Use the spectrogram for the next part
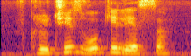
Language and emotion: Russian, neutral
